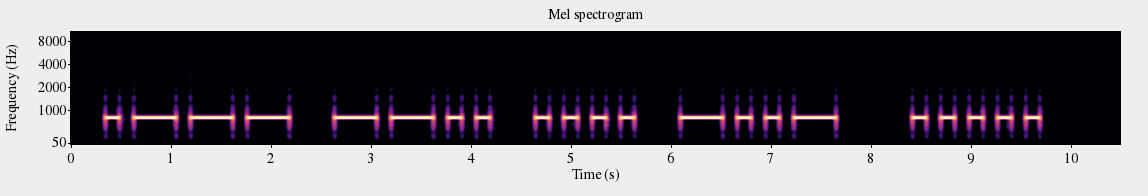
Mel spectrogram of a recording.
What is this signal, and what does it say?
Morse code, heard as a keyed tone, about 8 wpm, 800 Hz. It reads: JZHX5
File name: CW / DET / 1 9 1500C S A 8wpm 5637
